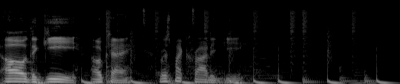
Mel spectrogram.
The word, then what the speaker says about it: gi: you said this before say the last part of Miyagi and that's how you say it oh the ghee okay where's my karate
